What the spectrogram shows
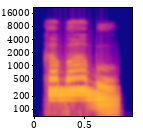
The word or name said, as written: ಕುಬುಬು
